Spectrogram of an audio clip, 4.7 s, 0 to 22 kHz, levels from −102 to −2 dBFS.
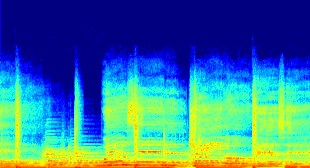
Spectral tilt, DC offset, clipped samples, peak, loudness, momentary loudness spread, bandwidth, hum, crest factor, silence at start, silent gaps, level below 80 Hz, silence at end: -5.5 dB/octave; under 0.1%; under 0.1%; -6 dBFS; -20 LUFS; 5 LU; 12.5 kHz; none; 14 dB; 0 s; none; -32 dBFS; 0 s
